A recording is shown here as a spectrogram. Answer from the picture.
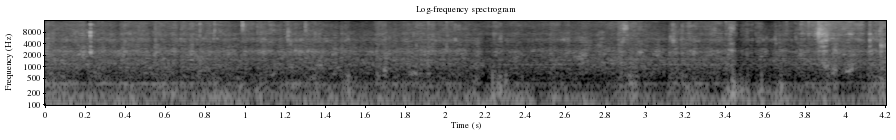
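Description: Wind buffeting the microphone as a steady low rumble, with a few faint wet clicks of a man chewing seafood.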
